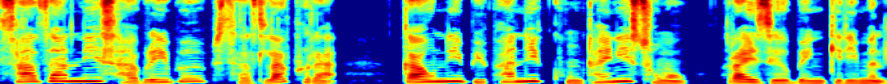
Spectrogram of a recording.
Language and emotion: Bodo, neutral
